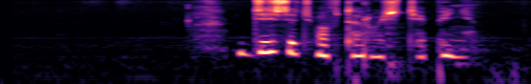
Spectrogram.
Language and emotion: Russian, neutral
